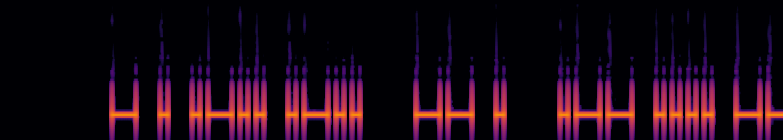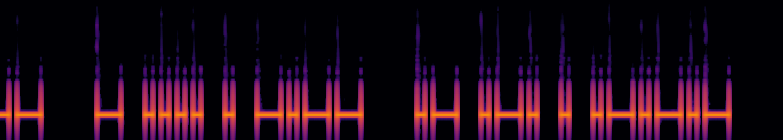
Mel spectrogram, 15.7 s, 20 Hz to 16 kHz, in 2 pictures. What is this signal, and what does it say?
Morse code, heard as a keyed tone, about 15 wpm, 700 Hz. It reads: TELL ME WHO THEY ARE.
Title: Sentences from Top 700 Words 15wpm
